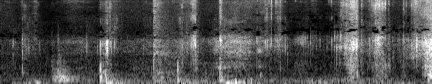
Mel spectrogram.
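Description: Steel wire mesh scrapes and clinks.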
